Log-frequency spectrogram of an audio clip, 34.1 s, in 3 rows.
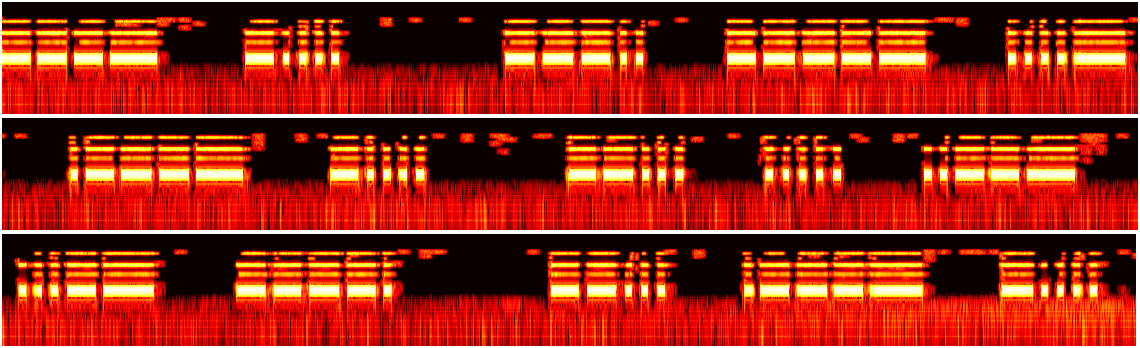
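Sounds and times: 
Morse code lessons: 0.0 - 4.2, 5.0 - 6.6, 7.2 - 27.2, 28.0 - 34.0.

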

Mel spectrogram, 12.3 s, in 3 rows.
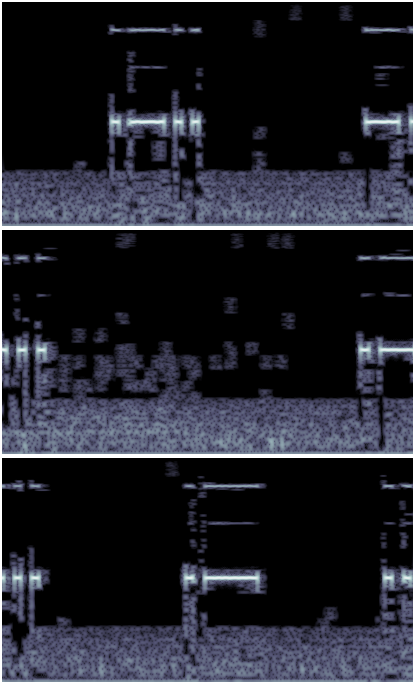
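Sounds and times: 
Morse code lessons: 1.1 - 2.0, 3.6 - 4.7, 7.7 - 8.6, 10.1 - 10.9, 12.0 - 12.3.

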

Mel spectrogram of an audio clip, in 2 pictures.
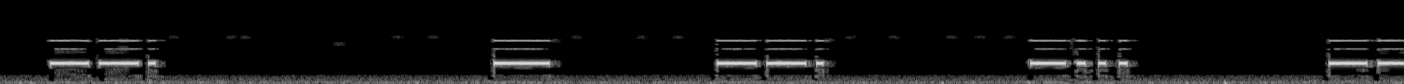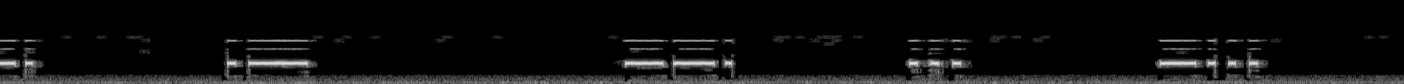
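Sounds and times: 
morse code beeps: 0.5 - 1.7, 5.0 - 5.6, 7.2 - 8.4, 10.2 - 11.4, 13.3 - 14.5, 16.3 - 17.3, 20.2 - 21.4, 23.1 - 24.5, 25.6 - 26.8.

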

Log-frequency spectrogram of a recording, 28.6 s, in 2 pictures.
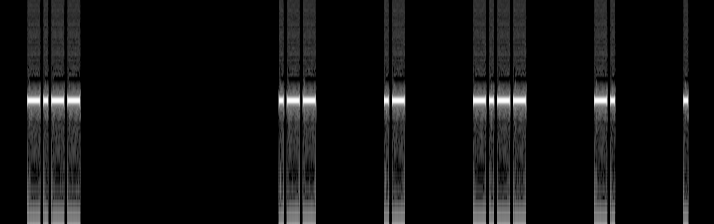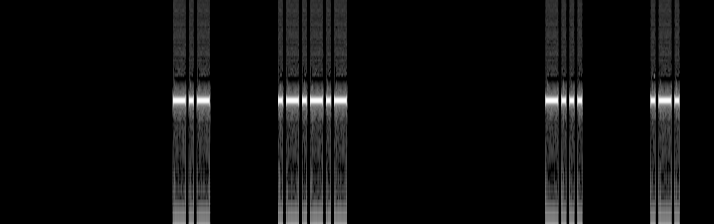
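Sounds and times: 
morse code beeps: 0.6 - 1.6, 5.6 - 6.3, 7.7 - 8.1, 9.5 - 10.6, 11.9 - 12.3, 17.8 - 18.5, 19.8 - 21.2, 25.2 - 26.0, 27.3 - 27.9.

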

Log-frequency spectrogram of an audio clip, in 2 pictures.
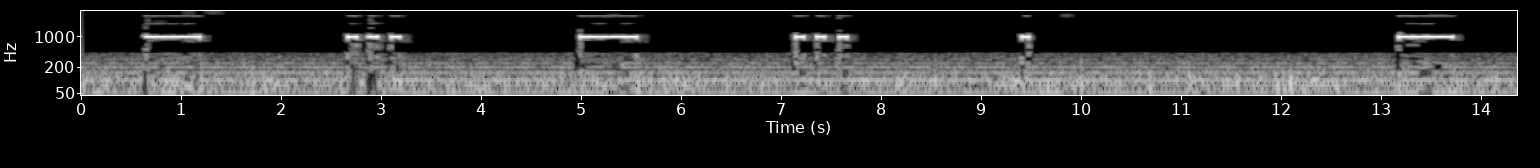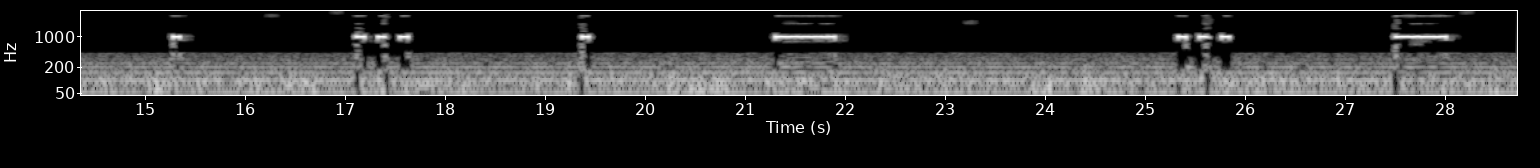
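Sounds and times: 
Morse code lessons: 0.6 - 1.3, 2.7 - 3.3, 5.0 - 5.6, 7.2 - 7.8, 13.2 - 13.8, 17.0 - 17.7, 21.3 - 22.0, 25.4 - 25.9, 27.5 - 28.2.

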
